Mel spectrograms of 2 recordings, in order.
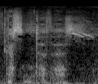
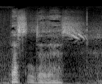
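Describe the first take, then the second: First: Whispered, drawing listeners in; listen closely, whispered. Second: Said in the usual way. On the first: Shown as a demonstration. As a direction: drop to a breathy whisper. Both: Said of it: "repeated ever quieter".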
